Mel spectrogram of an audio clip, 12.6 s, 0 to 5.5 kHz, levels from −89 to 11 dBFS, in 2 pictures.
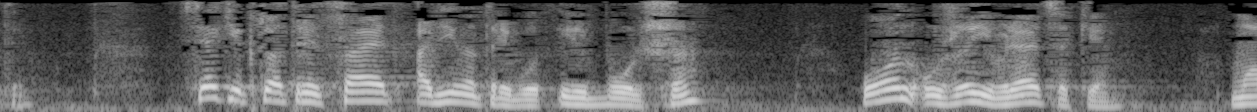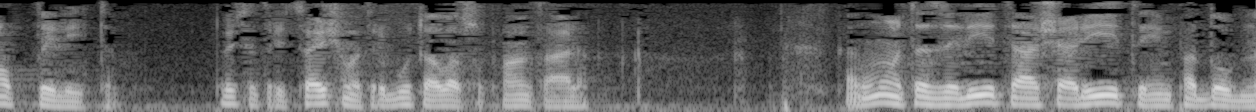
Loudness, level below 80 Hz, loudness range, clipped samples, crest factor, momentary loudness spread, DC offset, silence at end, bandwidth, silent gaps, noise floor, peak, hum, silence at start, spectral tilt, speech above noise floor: -12 LUFS; -36 dBFS; 5 LU; under 0.1%; 12 dB; 12 LU; under 0.1%; 0 s; 5.4 kHz; none; -39 dBFS; 0 dBFS; none; 0 s; -8 dB/octave; 27 dB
